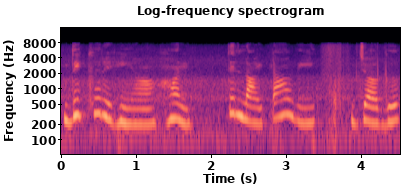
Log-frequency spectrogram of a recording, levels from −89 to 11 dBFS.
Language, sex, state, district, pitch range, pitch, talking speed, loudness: Punjabi, female, Punjab, Kapurthala, 215-275 Hz, 230 Hz, 90 wpm, -16 LUFS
